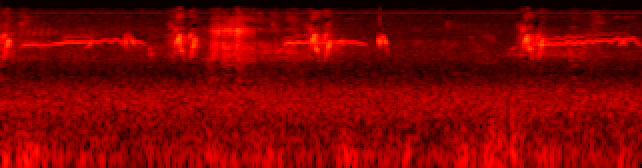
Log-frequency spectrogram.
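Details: Three bald eagle eaglets huddled in the Decorah nest beg with thin, high peeping whistles, drawn out or clipped at uneven intervals, while a parent feeds them fish, over a steady low wind rumble.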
